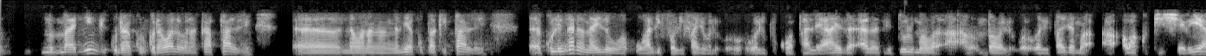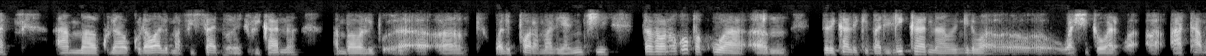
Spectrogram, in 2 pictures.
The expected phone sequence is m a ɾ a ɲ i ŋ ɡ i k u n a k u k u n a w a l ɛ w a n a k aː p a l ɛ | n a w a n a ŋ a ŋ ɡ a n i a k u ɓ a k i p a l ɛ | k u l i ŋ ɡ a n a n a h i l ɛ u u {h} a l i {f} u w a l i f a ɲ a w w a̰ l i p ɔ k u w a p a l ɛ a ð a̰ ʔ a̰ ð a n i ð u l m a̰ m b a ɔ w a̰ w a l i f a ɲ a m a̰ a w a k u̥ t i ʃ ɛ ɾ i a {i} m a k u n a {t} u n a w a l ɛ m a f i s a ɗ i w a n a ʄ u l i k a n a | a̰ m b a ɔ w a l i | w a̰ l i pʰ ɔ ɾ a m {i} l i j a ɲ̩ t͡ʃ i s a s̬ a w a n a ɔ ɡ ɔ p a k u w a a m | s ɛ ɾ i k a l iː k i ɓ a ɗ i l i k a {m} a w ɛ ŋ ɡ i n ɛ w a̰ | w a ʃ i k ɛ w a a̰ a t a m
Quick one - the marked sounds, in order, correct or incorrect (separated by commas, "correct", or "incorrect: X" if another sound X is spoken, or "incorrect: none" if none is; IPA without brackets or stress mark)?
correct, correct, incorrect: a, incorrect: k, incorrect: a, incorrect: n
